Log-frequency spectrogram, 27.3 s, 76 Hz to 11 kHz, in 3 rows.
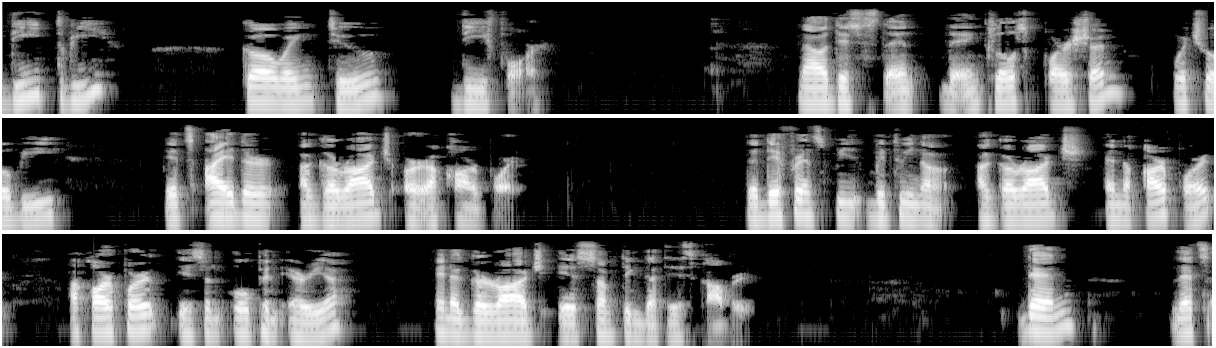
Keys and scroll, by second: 24.6 F1, 25.8 Escape, 26.4 Escape.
